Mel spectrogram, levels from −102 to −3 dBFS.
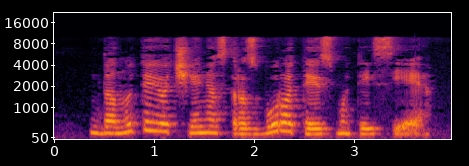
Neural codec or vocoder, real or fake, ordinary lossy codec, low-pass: none; real; AAC, 32 kbps; 9.9 kHz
